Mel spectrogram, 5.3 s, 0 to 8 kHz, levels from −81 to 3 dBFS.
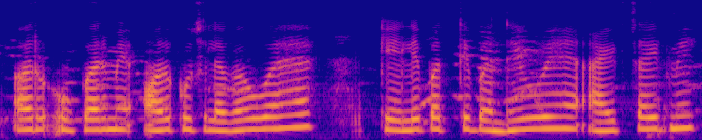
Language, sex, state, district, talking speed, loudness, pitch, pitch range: Hindi, female, Chhattisgarh, Raipur, 180 wpm, -18 LUFS, 230 Hz, 220-245 Hz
